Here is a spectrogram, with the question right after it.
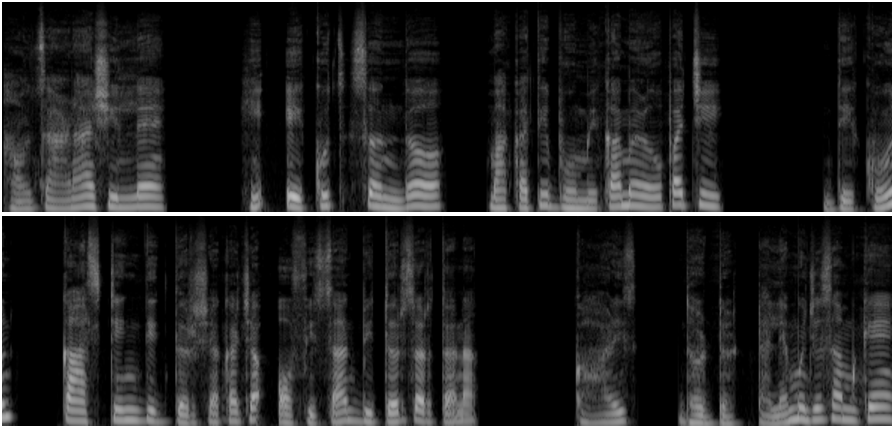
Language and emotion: Goan Konkani, fearful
